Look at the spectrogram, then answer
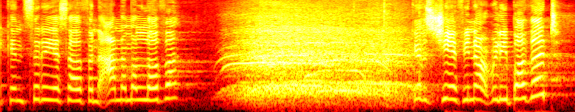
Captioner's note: audience cheering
